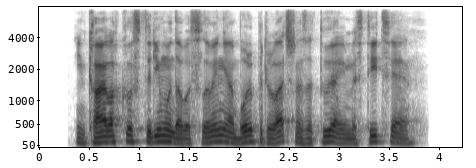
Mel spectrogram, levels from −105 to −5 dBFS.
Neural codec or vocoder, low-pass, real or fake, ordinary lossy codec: vocoder, 44.1 kHz, 128 mel bands, Pupu-Vocoder; 7.2 kHz; fake; none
